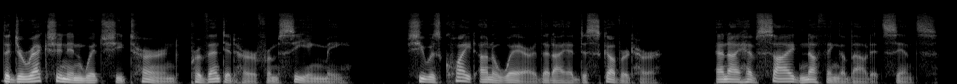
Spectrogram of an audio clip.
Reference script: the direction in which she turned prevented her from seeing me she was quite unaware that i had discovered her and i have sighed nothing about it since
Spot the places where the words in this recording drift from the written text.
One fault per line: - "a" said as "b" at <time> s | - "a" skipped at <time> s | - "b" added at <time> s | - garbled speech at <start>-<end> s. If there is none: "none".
none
